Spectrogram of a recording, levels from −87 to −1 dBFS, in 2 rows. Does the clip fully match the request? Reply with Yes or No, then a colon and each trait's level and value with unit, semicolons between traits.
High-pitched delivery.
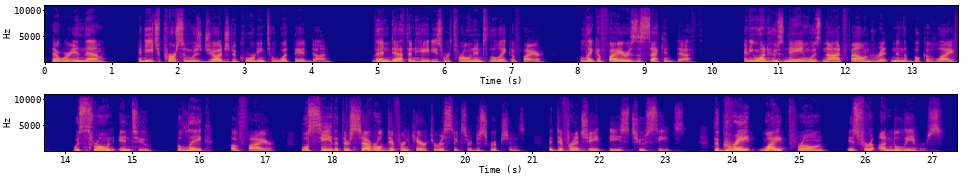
No: low, 135 Hz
